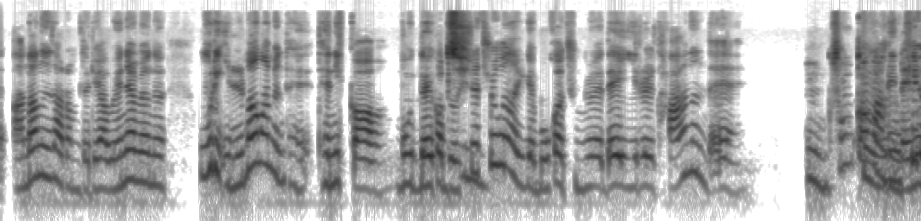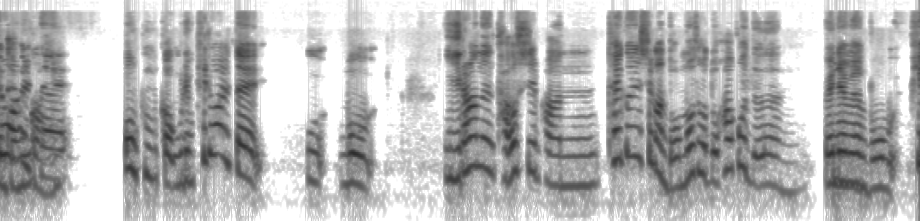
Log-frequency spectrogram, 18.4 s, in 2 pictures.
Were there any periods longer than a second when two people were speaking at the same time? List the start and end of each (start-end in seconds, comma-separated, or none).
8.6-9.8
